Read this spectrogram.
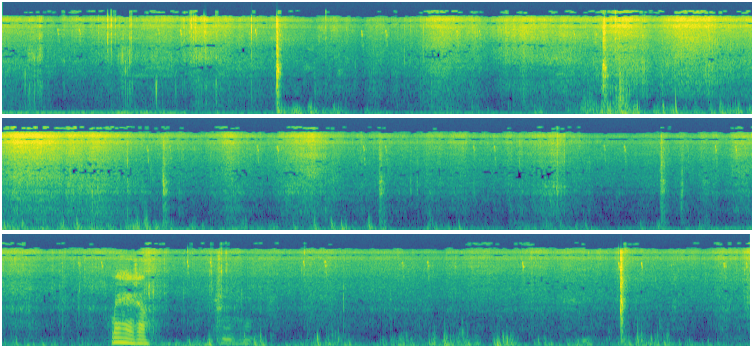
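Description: A hoe chops and scrapes into wet soil with dull thuds.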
